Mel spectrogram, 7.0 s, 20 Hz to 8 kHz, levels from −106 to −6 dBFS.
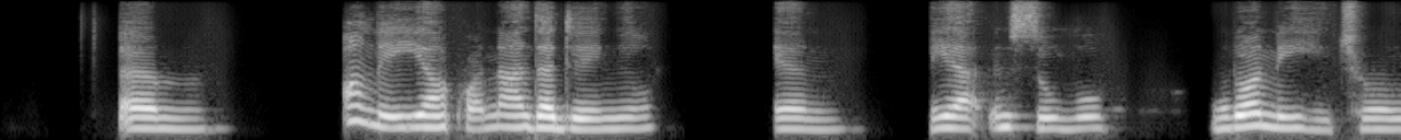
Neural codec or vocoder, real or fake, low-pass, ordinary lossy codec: codec, 16 kHz, 0.5 kbps, X-Codec, HuBERT features, trained on balanced general audio; fake; none; none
